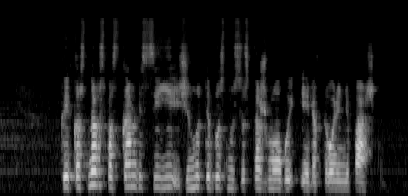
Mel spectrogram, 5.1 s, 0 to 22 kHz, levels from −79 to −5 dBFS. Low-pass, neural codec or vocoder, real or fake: 14.4 kHz; none; real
